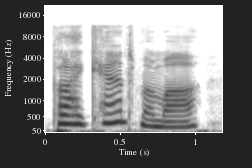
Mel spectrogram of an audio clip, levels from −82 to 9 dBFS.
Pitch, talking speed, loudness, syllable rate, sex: 235 Hz, 205 wpm, -17 LUFS, 5.2 syllables/s, female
